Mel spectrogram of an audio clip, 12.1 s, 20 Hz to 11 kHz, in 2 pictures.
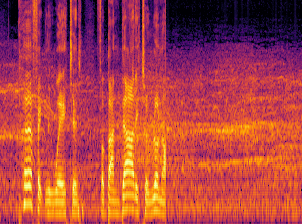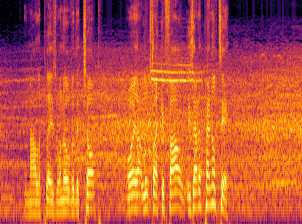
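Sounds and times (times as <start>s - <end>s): stadium crowd hum: 0.0s - 12.0s.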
